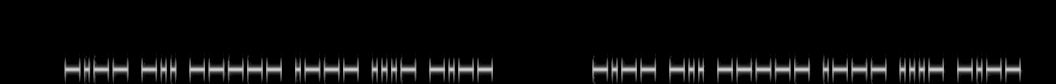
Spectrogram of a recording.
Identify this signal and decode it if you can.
Morse code, heard as a keyed tone, about 25 wpm, 700 Hz. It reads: YD0JVY YD0JVY
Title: DXCC-100 Call Signs - 6 Characters - Repeated 2x - 25wpm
